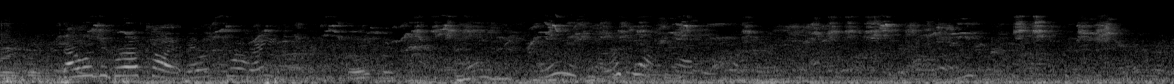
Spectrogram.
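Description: People chat at a distance outdoors.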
